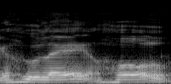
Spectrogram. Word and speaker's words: Hole: character's name is Harry Hole. And you know, I guess you don't want to go into the Harry Hole. you want to, so they're trying to repronounce it like Hule, hole.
